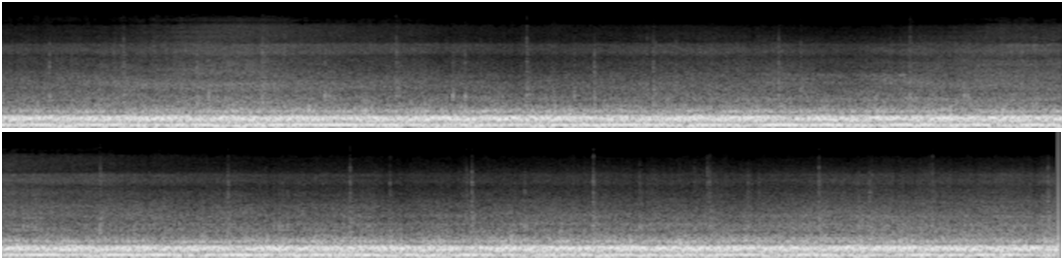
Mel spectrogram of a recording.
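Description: Cars pass by on the road.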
